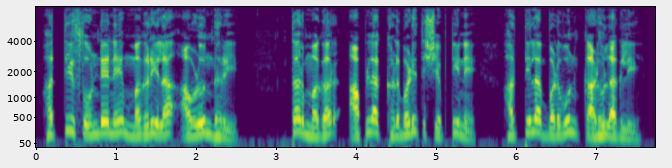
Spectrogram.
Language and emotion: Marathi, neutral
